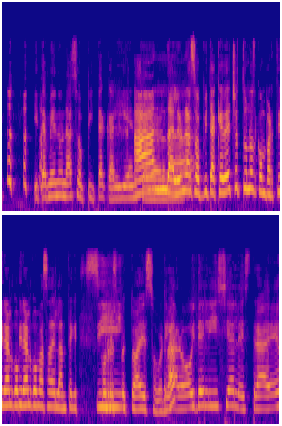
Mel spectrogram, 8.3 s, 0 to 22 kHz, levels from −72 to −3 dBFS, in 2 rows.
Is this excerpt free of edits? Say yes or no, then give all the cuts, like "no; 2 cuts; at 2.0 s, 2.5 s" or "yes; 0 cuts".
no; 2 cuts; at 3.8 s, 4.4 s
